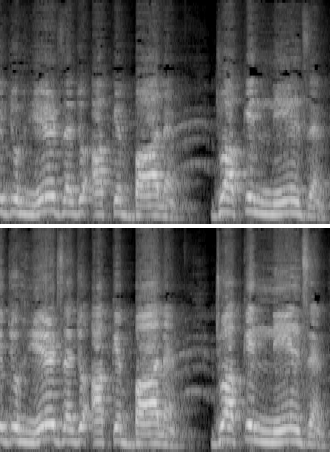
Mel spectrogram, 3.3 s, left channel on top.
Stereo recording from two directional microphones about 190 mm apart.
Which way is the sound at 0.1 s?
25° right (ahead or behind).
